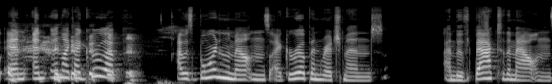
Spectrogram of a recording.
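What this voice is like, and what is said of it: Southern US accent. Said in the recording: “Southern accent... my natural accent... Richmond's accent is not as thick as the mountain accent”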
